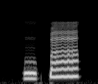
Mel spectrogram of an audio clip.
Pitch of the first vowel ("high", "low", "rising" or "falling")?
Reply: low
